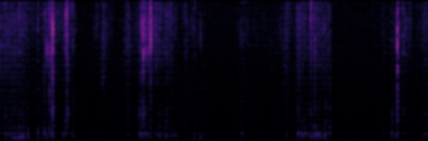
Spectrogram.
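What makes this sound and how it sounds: Fingernails scratch across the pink plastic bristles of an orange-handled hairbrush held in both hands. The result is quiet bursts of dry, crackling scratches with a mid-range rasp and bright ticking edges, separated by short near-silent pauses.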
